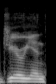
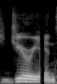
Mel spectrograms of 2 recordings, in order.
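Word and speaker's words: Jurriën: everybody said it's not durian Timber Terrace URI and Timber turns out it's durian Timber you pronounce the J that's how he pronounces it so we'll go with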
